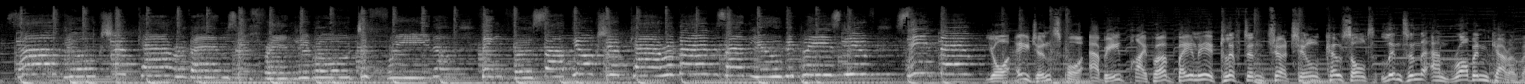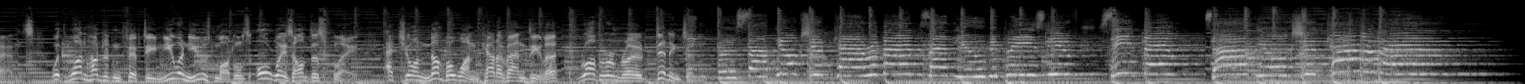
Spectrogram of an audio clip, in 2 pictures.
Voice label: Radio Hallam Advert; South Yorkshire Caravans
